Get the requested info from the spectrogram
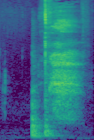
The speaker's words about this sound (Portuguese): Vou só dar aqui um golinho da minha água.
